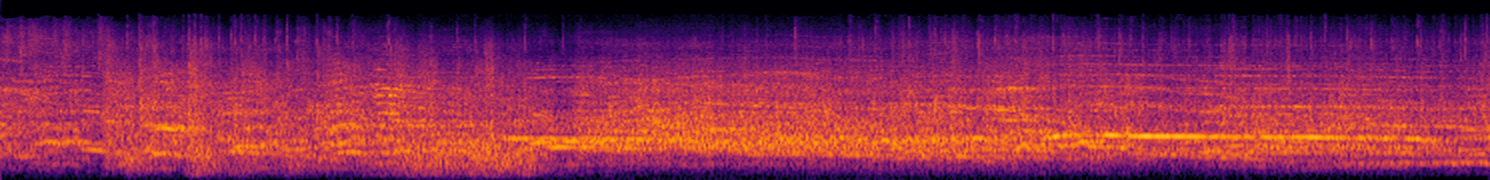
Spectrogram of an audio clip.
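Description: A crowd cheers and shouts loudly in a large hall.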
